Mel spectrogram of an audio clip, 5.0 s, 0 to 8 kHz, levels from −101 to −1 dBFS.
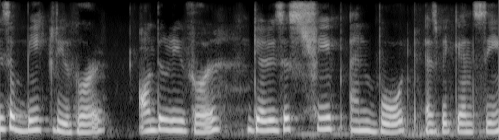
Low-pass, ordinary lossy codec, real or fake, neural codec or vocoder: none; none; fake; codec, 16 kHz, 4 kbps, X-Codec, HuBERT features, trained on balanced general audio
